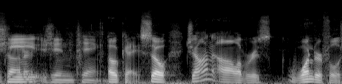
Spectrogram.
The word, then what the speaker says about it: Xi Jinping: And maybe you'll have an opportunity because maybe if the president of China, now how do you pronounce his name, Connor? Xi Jinping.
